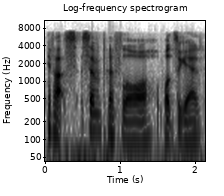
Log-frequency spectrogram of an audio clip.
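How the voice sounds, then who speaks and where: A man, hoarse and croaky from being ill, chatting casually as he plays and talks to his viewers. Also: fairly low pitch, normal speed, bright, forceful tone, muffled recording, a little hiss or hum. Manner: chatty, rambling, talks to viewers and to game characters. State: hoarse from illness. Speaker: gaming channel host. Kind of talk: casual gameplay commentary.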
